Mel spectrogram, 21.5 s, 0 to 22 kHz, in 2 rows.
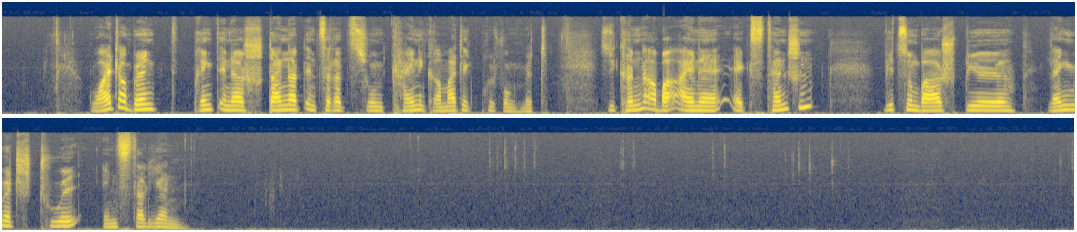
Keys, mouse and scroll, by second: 14.0 click, 14.2 BackSpace, 14.7 BackSpace, 16.8-19.6 typing.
